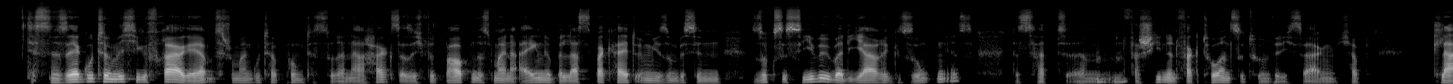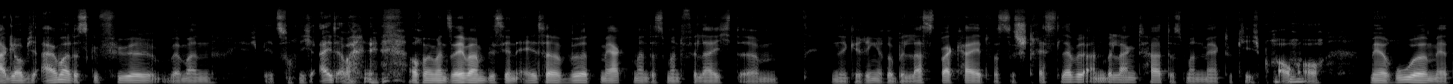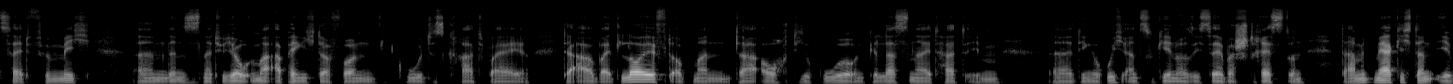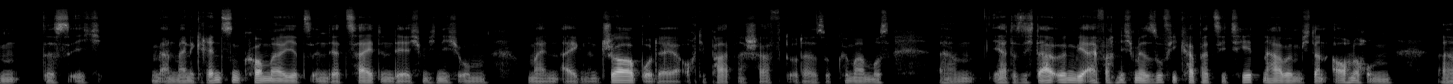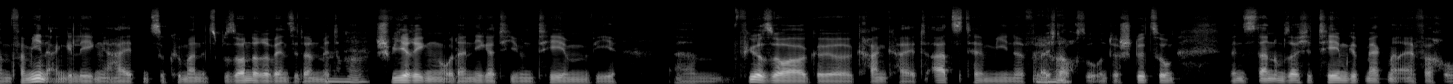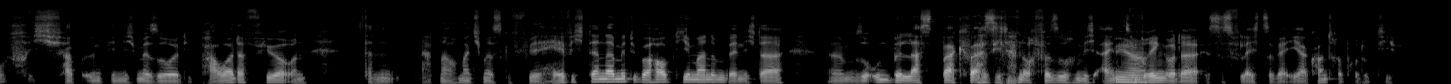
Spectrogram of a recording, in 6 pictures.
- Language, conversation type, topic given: German, advice, Wie kann ich mit Schuldgefühlen gegenüber meiner Familie umgehen, weil ich weniger belastbar bin?
- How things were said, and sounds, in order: laughing while speaking: "aber"; chuckle; other background noise; laughing while speaking: "quasi dann auch"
